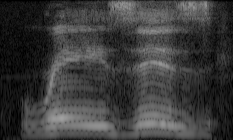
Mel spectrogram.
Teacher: So we say I raise with a voiced Z ending, and he raises.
